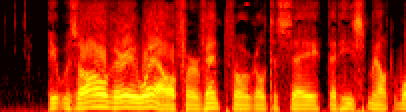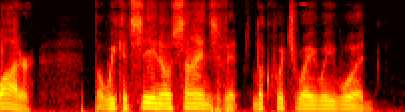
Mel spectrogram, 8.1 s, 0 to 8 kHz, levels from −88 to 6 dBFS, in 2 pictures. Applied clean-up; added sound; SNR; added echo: none; none; none; none.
